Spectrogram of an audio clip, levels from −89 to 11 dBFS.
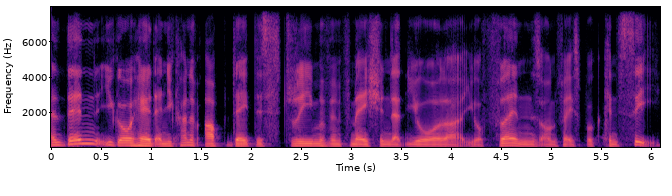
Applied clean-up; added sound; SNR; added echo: none; none; none; none.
